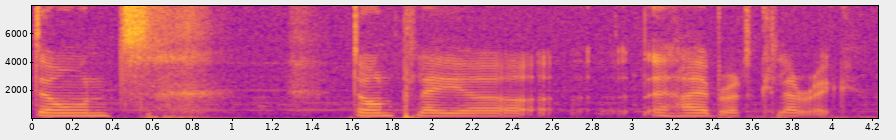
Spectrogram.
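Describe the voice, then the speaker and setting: A woman with a non-native accent, talking at a very slow pace. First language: not English. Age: young. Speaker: gaming youtuber. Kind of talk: tutorial; casual chat. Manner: hesitant, many fillers.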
